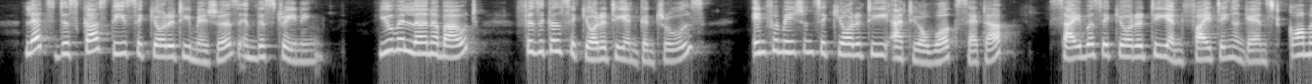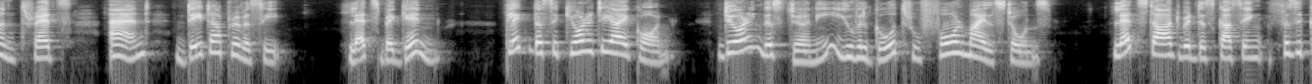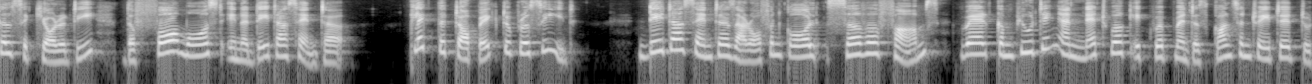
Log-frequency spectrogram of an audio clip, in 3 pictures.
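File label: safety VO English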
